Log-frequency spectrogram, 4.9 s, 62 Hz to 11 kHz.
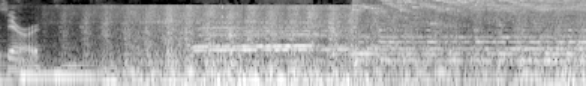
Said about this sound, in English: Operating on selected days in December, you will get to ride through the winter countryside on a 10-mile steam train round trip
